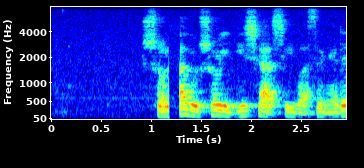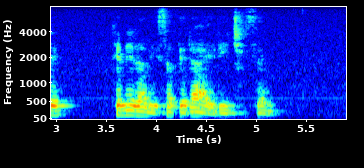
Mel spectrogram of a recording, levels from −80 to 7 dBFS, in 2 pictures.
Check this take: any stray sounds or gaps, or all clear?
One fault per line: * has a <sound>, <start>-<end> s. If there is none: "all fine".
* has a dropout, 1.2-1.3 s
